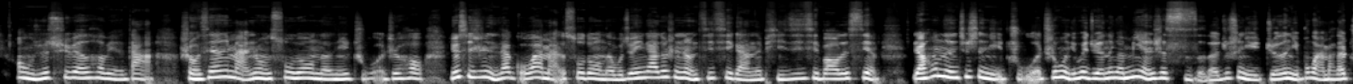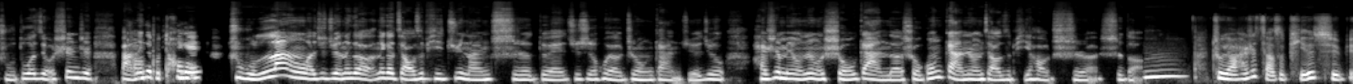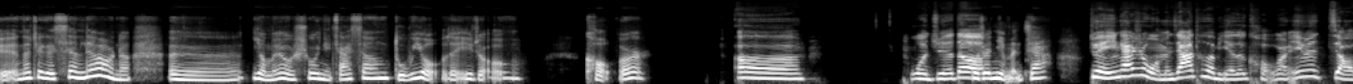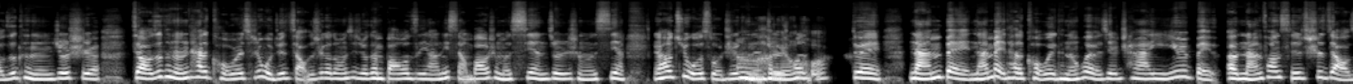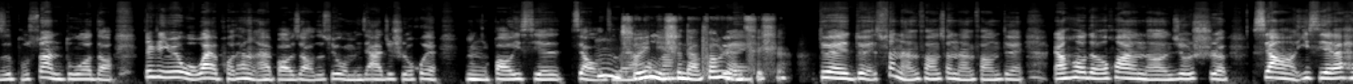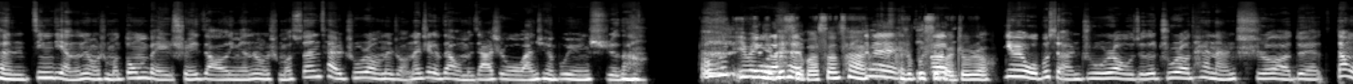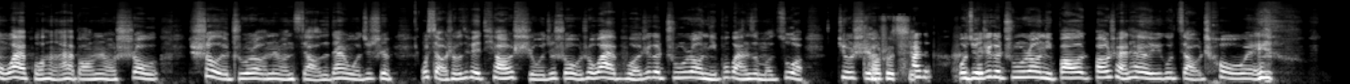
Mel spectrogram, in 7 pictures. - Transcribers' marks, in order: stressed: "烂"; other background noise; laughing while speaking: "的"; laugh; chuckle; laugh
- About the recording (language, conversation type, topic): Chinese, podcast, 你家乡有哪些与季节有关的习俗？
